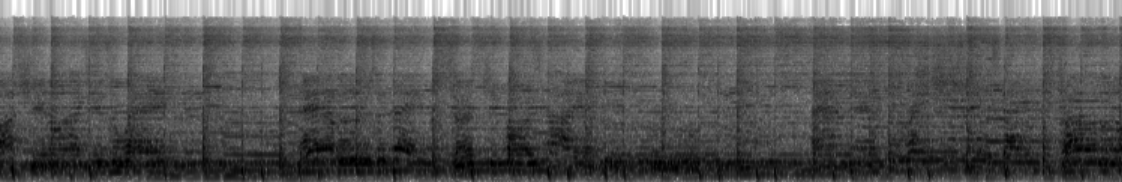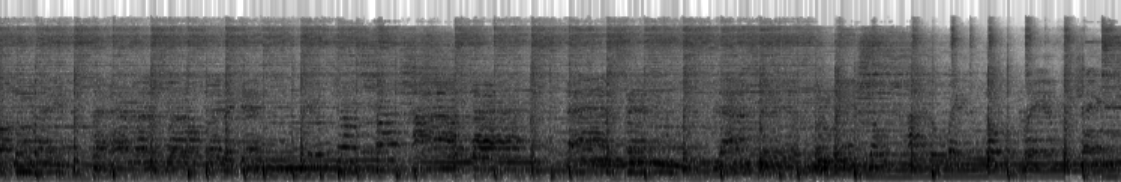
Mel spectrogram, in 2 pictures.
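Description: Live pop song played by a band with lead vocals sung over it, steady throughout, in a concert-hall audience recording.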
